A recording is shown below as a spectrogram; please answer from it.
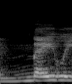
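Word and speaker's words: Meili: get drinks because they're only serving Mele is pronounced melee Mele even though it's spelled m a i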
